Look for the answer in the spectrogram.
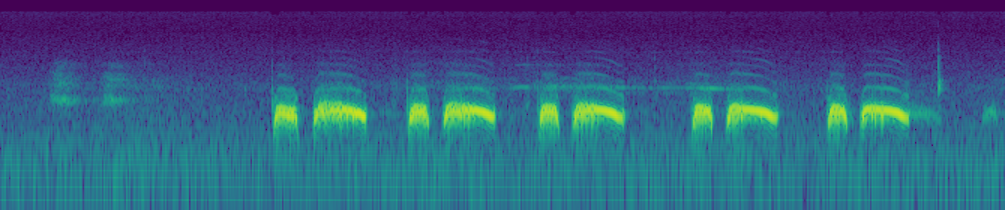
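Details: Spotted Dove cooing in the style used to make other doves coo back: a soft opening, then five regular pairs of short hoot and long downslurred coo, steady and resonant.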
